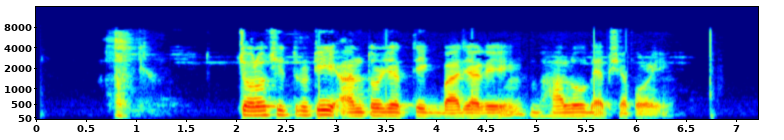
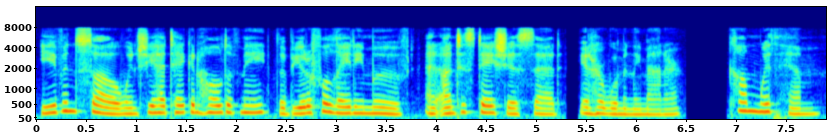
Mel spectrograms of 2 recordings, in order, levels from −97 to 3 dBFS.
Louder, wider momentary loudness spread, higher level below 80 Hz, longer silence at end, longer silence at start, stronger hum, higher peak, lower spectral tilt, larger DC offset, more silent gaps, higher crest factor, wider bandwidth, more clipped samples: first, -16 LUFS vs -24 LUFS; first, 14 LU vs 8 LU; about the same, -54 dBFS vs -58 dBFS; first, 0.9 s vs 0.05 s; first, 0.8 s vs 0.05 s; neither; first, 0 dBFS vs -10 dBFS; about the same, -6.5 dB/octave vs -5.5 dB/octave; neither; second, none vs 6.54-6.88 s; about the same, 18 dB vs 14 dB; about the same, 7.6 kHz vs 8 kHz; neither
